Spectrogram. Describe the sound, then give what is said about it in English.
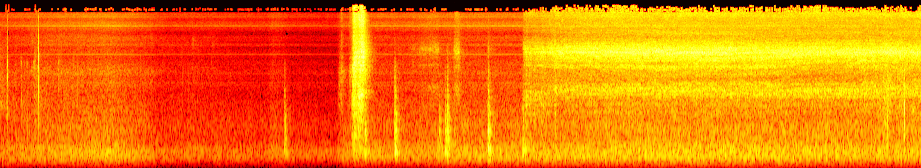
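Steam hissing from a pressure cooker during a quick pressure release: a low hum with a few sharp clicks and taps, then a loud, steady, broad hiss that runs unbroken to the end. “So now I'm going to get that oven mitt, and we're going to use the quick release method to release the pressure. And this is noisy.”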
